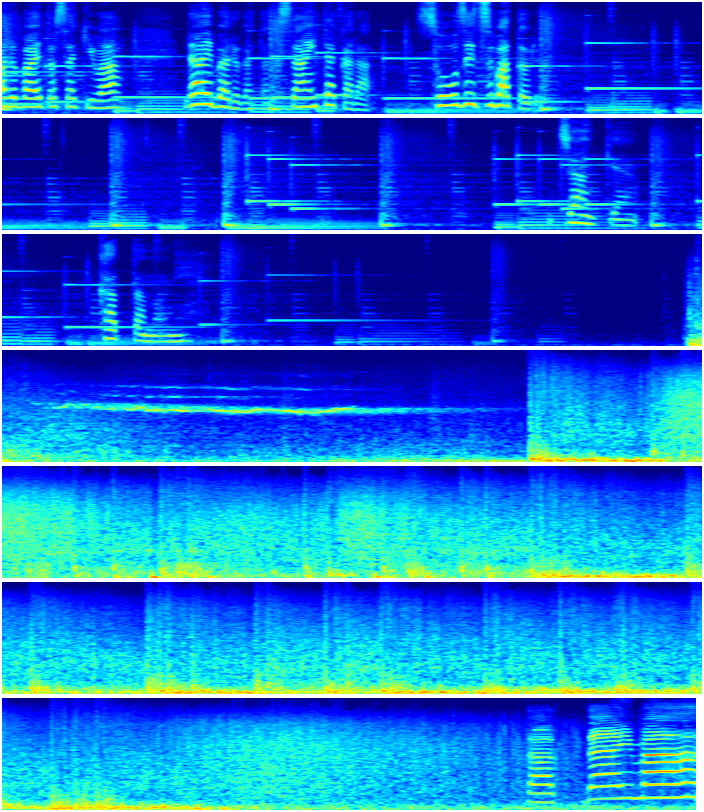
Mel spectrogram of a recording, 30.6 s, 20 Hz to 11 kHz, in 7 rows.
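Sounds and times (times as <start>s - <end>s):
speech: 0.0s - 3.7s, 7.9s - 8.5s, 9.4s - 10.1s
fireworks bursting at a fireworks festival with booms and crackling: 13.0s - 30.5s
high whistle of a firework streaking up: 13.1s - 16.4s.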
